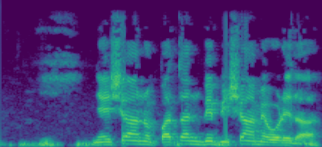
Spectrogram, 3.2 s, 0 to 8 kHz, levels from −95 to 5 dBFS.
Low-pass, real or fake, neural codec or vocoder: 7.2 kHz; real; none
